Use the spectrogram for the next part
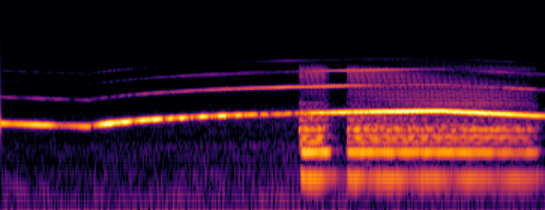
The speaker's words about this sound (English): And then the last sound is fire trucks.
